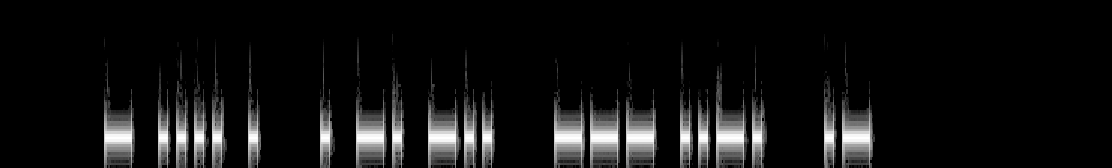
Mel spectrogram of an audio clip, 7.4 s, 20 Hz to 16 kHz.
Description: Morse code, heard as a keyed tone, about 20 wpm, 700 Hz. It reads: THE END OF A
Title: Speed-Racing - Sets of 4 Words 17wpm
